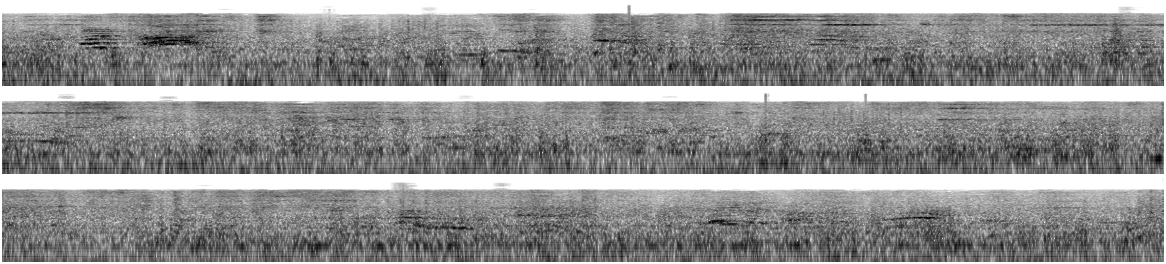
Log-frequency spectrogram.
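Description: Electric trolley car (streetcar) running along its track, heard from inside the car: a steady rumble and rattle of wheels and body, with a faint high wheel squeal about four to six seconds in.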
